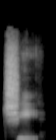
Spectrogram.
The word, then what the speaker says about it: QI: They call it quantum intelligence, or QI, and it's pronounced Chee.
